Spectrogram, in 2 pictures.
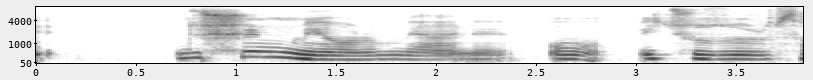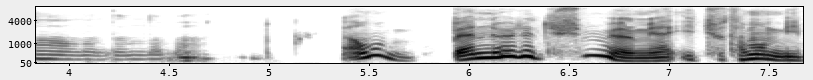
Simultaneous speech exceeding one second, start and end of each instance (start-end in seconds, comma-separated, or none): none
